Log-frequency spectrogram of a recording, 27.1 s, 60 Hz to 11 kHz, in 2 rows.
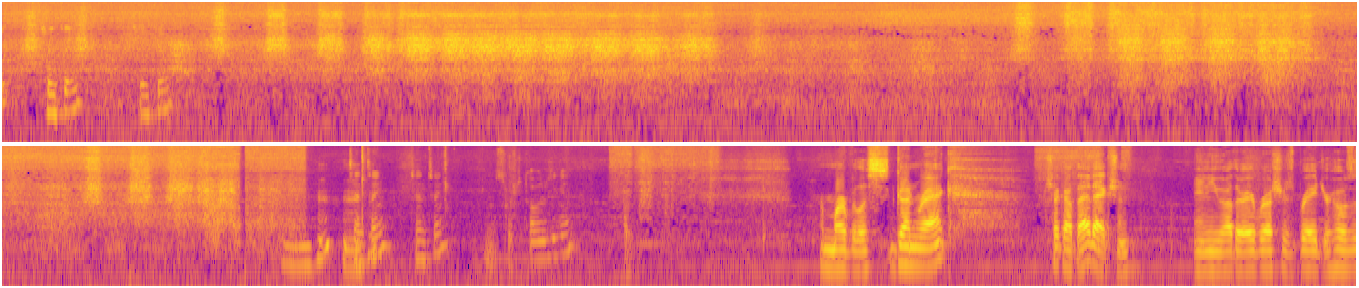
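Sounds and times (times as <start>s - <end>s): airbrush hissing: 0.0s - 16.6s, 19.6s - 21.4s, 23.9s - 25.0s.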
